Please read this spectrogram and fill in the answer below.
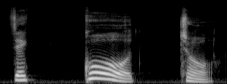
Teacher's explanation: Yeah, you want to hold the K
